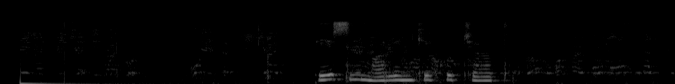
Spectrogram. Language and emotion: Russian, sad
